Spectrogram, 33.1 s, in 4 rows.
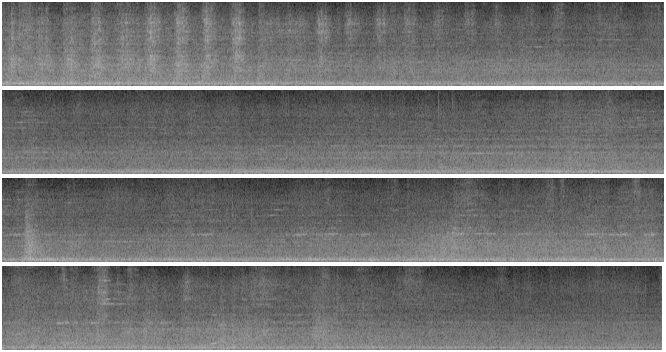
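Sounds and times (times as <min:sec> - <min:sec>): freight train wheels rumbling: 0:00.0 - 0:33.0.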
